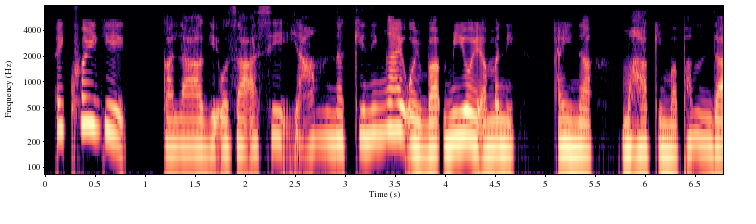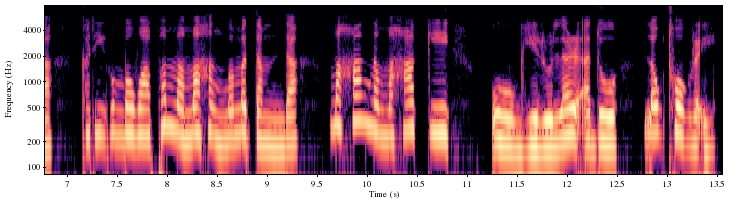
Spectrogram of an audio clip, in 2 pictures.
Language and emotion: Manipuri, fearful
